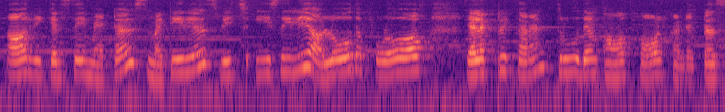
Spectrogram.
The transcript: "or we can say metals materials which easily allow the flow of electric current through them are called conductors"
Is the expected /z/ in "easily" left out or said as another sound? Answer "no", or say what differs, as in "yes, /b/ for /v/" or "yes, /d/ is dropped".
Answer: yes, /s/ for /z/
